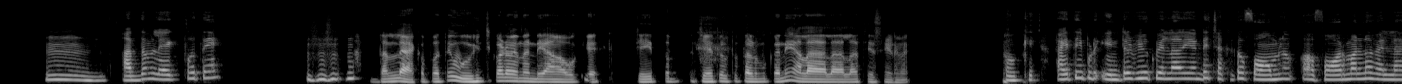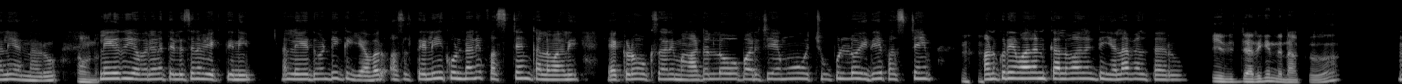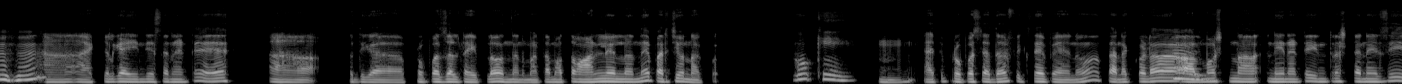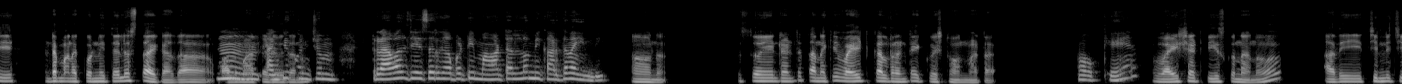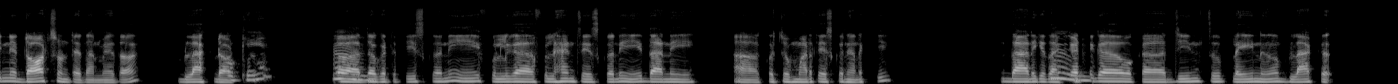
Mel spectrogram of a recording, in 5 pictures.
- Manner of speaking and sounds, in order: other background noise; giggle; tapping; chuckle; in English: "ఇంటర్‌వ్యూకి"; in English: "ఫార్మ్‌లో"; in English: "ఫార్మల్లో"; in English: "ఫస్ట్ టైమ్"; in English: "ఫస్ట్ టైమ్"; chuckle; in English: "యాక్చువల్‌గా"; in English: "ప్రపోజల్ టైప్‌లో"; in English: "ఆన్‌లైన్‌లోనే"; in English: "ప్రపోజ్"; in English: "ఫిక్స్"; in English: "ఆల్మోస్ట్"; in English: "ఇంట్రెస్ట్"; in English: "ట్రావెల్"; in English: "సో"; in English: "వైట్ కలర్"; in English: "వైట్ షర్ట్"; in English: "డాట్స్"; in English: "బ్లాక్"; in English: "సో"; in English: "ఫుల్ హ్యాండ్స్"
- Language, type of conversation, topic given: Telugu, podcast, మొదటి చూపులో మీరు ఎలా కనిపించాలనుకుంటారు?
